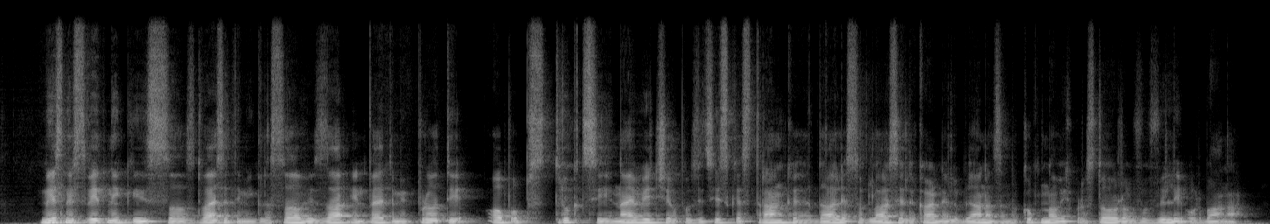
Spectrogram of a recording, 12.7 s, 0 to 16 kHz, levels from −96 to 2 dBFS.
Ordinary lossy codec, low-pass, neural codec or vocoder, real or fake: none; 14.4 kHz; autoencoder, 48 kHz, 128 numbers a frame, DAC-VAE, trained on Japanese speech; fake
